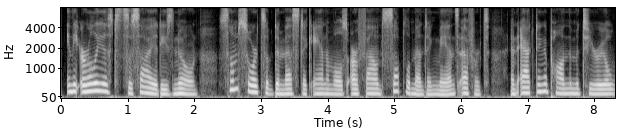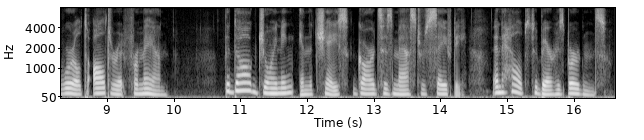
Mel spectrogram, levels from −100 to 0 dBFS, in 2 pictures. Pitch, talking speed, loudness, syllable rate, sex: 170 Hz, 150 wpm, -17 LUFS, 4.5 syllables/s, female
